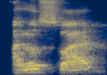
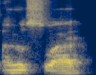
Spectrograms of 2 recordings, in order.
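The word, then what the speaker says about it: anusvara: see here Shri rupam this um is anuswar it is called as anuswar it is pronounced as um and it has to have a slight slight very slight nasal touch so it has to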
